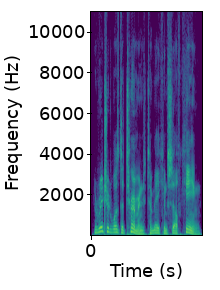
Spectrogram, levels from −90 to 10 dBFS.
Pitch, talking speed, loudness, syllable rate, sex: 125 Hz, 215 wpm, -18 LUFS, 6.1 syllables/s, male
